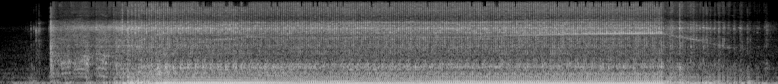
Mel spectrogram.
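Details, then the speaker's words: 2012 Chevrolet Cruze 1.4L turbo after head gasket replacement, first start before adding coolant: cranks briefly, catches cleanly and settles into a smooth, even idle with no misfires; burning off oil smoke. "Well, it ran. So, I'm going to put coolant in it and go for a test drive. Still runs good. Didn't misfire a bit when I fired it up either."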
